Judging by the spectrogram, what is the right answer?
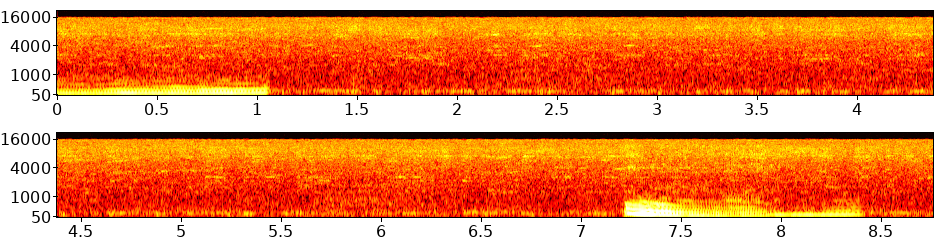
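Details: Snoring in a sleeping female dog that always snores when she sleeps: two low, buzzy snores about six seconds apart with quiet room noise between.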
